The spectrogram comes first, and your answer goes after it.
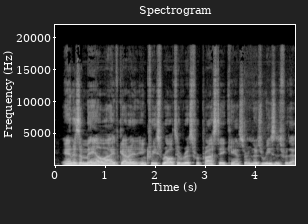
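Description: A dark, mellow American-accented voice at a fairly quick pace with lively intonation, on a very clean recording with a silent background. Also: man. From US Midwest (Michigan). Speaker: holistic physician. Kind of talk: interview.

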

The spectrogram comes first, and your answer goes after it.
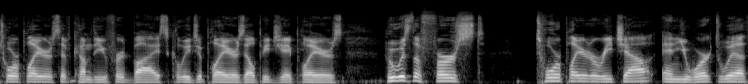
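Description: A man with a normal speaking voice and medium pitch talks at a moderate pace with ordinary pitch variation. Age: 30s. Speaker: podcast host. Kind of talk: casual chat.

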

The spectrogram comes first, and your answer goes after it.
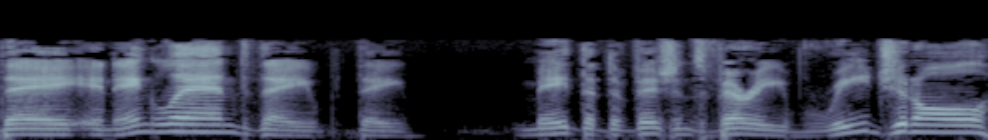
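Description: With a plain, everyday voice at a medium pitch, a man talks at a fairly slow pace with lively intonation. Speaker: sports radio host. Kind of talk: casual solo podcast monologue. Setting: home, alone.

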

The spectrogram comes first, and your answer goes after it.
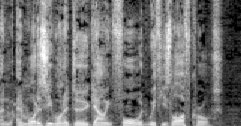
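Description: He is a man with an Australian accent. His pitch is fairly high, with ordinary pitch variation. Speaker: radio sports pundit. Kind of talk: radio discussion.

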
